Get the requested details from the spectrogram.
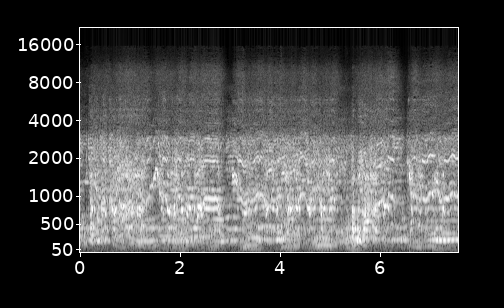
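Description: A saxophone plays shifting, squealing phrases.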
